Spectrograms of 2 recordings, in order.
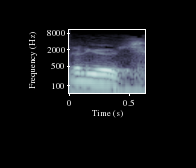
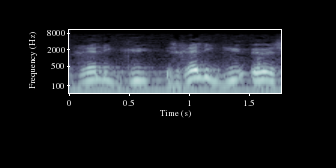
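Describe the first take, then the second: First: The word is pronounced in its everyday spoken form. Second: The word is pronounced just as it is spelled. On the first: This is how people actually say the word. "aber man spricht es" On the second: This is how the word is written. "schreibt man es"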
